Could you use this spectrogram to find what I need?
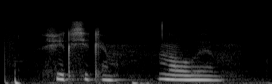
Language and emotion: Russian, neutral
